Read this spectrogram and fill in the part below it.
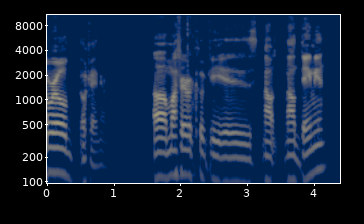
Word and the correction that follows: macadamia: Oh, macadamia.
